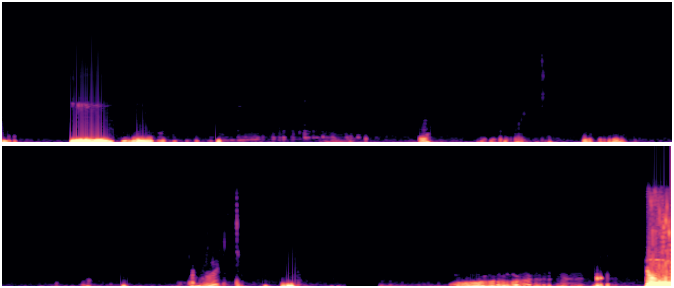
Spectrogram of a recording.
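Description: Irregular low gurgles, rumbles and squeaks from the abdomen: normal bowel sounds of gas and fluid moving through an empty gut.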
